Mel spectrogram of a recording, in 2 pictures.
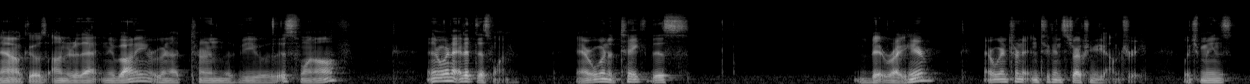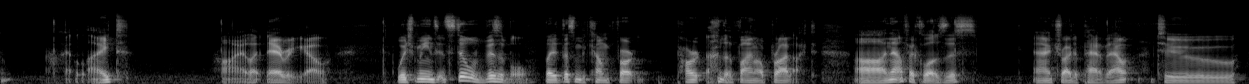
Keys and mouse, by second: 1.4 click, 2.9 space, 4.6 click, 4.7 click, 7.4 click, 8.9 click, 13.2 click, 14.8 click, 16.4 click, 22.1 click, 23.7 click.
